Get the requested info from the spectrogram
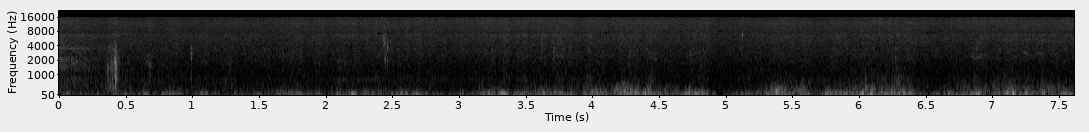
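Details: Percheron gelding under a rider, its footfalls heard as soft, dull thuds in a loose, uneven rhythm, half-buried beneath a constant low rumble of wind on the microphone, with a few faint sharp clicks.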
